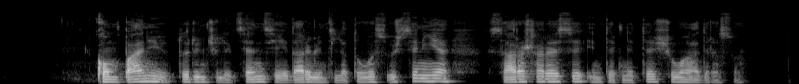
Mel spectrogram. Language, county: Lithuanian, Šiauliai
